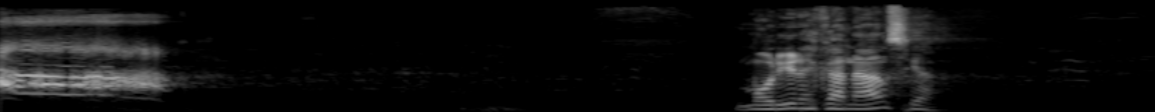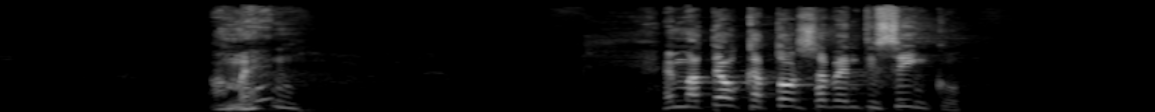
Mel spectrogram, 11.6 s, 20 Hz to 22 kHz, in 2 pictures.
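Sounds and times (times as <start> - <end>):
person imitating a roller coaster rider's scream: 0.0 - 1.0
speech: 3.7 - 4.8, 6.8 - 7.3, 9.1 - 10.7.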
